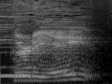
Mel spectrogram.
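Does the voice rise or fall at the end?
rise. The voice rises at the end like a question. The speaker sounds unsure of the number.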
